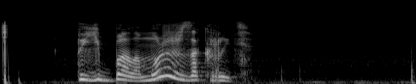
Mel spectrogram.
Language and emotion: Russian, angry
